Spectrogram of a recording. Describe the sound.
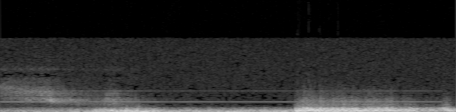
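A missile fired in a science-fiction scene: a constant low rumble with a thin, steady electronic tone above it, then a sudden swell into a heavier, louder rumbling roar that lasts to the end.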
